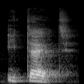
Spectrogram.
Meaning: alternative form of -teit
- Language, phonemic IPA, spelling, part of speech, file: Dutch, /itɛi̯t/, -iteit, suffix, Nl--iteit.ogg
